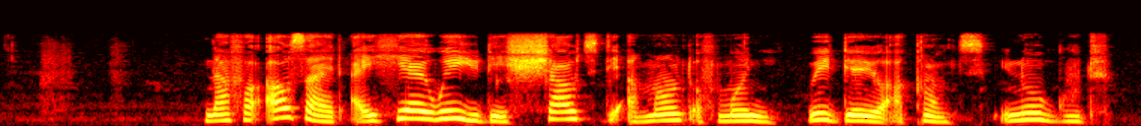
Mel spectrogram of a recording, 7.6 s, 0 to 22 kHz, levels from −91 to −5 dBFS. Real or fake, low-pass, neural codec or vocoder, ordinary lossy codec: real; 7.2 kHz; none; none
